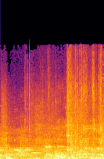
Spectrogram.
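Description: A paper wrapper rustles.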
